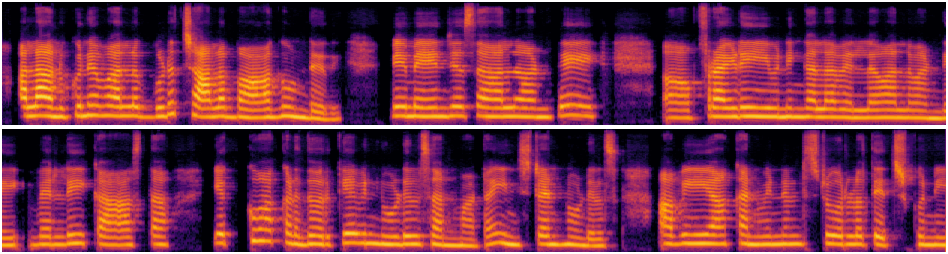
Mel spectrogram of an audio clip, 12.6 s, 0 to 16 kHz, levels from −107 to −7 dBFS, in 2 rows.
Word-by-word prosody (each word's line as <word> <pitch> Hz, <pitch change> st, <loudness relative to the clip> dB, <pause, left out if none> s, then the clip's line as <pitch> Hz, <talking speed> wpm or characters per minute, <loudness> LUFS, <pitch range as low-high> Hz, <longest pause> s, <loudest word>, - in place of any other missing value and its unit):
అలా 280 Hz, +1 st, +7 dB
అనుకునే 280 Hz, +3 st, +1 dB
వాళ్ళగ్గూడా 275 Hz, +2 st, +1 dB
చాలా 255 Hz, 0 st, +6 dB
బాగుండేది. 230 Hz, -5 st, +1 dB, 0.4 s
మేం 275 Hz, 0 st, +3 dB
ఏం 265 Hz, -, +2 dB
చేసేవాళ్ళం 265 Hz, -2 st, +1 dB
అంటే 245 Hz, +4 st, -2 dB, 0.7 s
ఆ! -, -, -1 dB, 0.2 s
ఫ్రైడే 260 Hz, 0 st, +4 dB
ఈవెనింగ్ 250 Hz, 0 st, +1 dB
అలా 240 Hz, 0 st, +1 dB
వెళ్ళేవాళ్ళం 225 Hz, 0 st, -1 dB
అండి. 210 Hz, 0 st, -2 dB, 0.2 s
వెళ్లి 235 Hz, +3 st, -1 dB
కాస్త 220 Hz, 0 st, -2 dB, 0.5 s
ఎక్కువ 280 Hz, +6 st, -5 dB
అక్కడ 275 Hz, -6 st, -3 dB
దొరికేవి 270 Hz, +4 st, -1 dB
నూడిల్స్ 240 Hz, +1 st, 0 dB
అన్నమాట. 200 Hz, -3 st, -3 dB, 0.2 s
ఇన్‌స్టంట్ 235 Hz, +1 st, 0 dB
నూడిల్స్ 195 Hz, -2 st, -3 dB, 0.4 s
అవి 260 Hz, +1 st, -1 dB, 0.2 s
ఆహ్, 250 Hz, -, -2 dB
కన్వీనియంట్ 240 Hz, 0 st, 0 dB
స్టోర్‌లో 240 Hz, -2 st, -1 dB
తెచ్చుకొని 220 Hz, 0 st, -1 dB
245 Hz, 140 wpm, -23 LUFS, 225-265 Hz, 0.7 s, అలా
